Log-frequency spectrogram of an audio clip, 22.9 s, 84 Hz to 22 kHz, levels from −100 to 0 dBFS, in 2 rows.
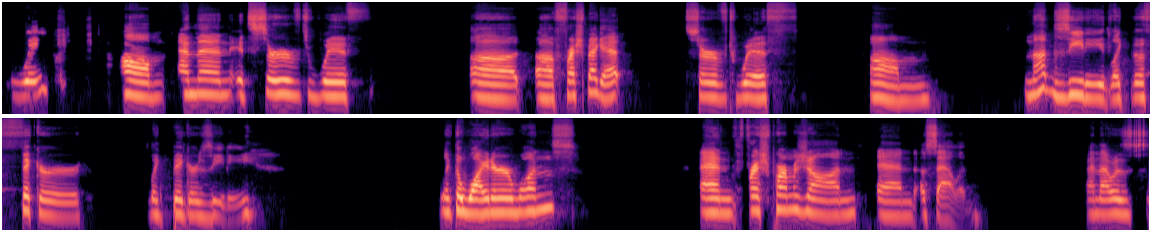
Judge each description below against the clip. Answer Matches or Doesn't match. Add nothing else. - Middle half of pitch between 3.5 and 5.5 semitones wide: Doesn't match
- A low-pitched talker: Doesn't match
